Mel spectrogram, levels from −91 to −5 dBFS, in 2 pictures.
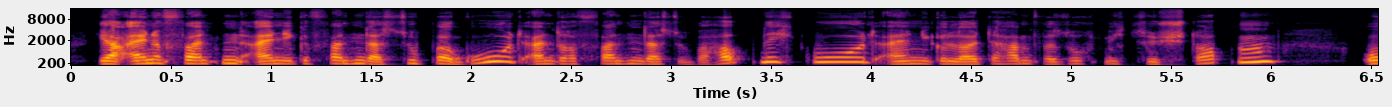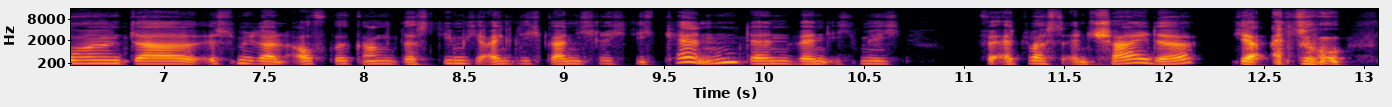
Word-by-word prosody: Ja, 175 -2 +8
eine 210 +3 +5
fanden 205 +1 +1
einige 185 +3 +2
fanden 195 +1 -2
das 150 -3 0
super 200 -1 -1
gut, 310 +6 0
andere 180 0 -2
fanden 185 +1 -5
das 160 -1 -4
überhaupt 140 - -4
nicht 300 0 0
gut. 295 -1 0
Einige 175 0 -4
Leute 165 +2 -2
haben 180 +1 -5
versucht, 170 +2 -12
mich 175 - -15
zu 155 - -11
stoppen 275 - 0 0.4
und 205 -1 0
da 175 -1 +6
ist - - -5
mir 205 -2 -6
dann 165 -3 +2
aufgegangen, 180 0 -4
dass 155 -2 -7
die 210 - -10
mich 200 -1 -5
eigentlich 185 0 -3
gar - - +2
nicht 175 -1 -8
richtig 165 -5 -14
kennen, 280 -1 +1
denn 185 -3 -1
wenn 165 0 +1
ich 155 - -20
mich 180 -2 -9 0.4
für - - -3
etwas 180 +1 -1
entscheide, 165 - +4 0.2
ja, - - +8
also, - - +1
185 Hz, 200 wpm, -26 LUFS, 170-210 Hz, 0.4 s, Ja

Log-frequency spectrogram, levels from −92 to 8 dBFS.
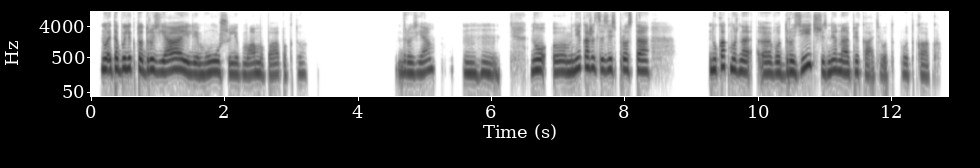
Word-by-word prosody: Ну 235 - +6
это 225 +2 +5
были 245 +2 +5
кто: 235 -2 +3
друзья 215 +1 +3
или 180 -4 +2
муж, 185 +3 -1
или 175 -1 -3
мама, 170 +1 -4
папа, 160 +1 -9
кто? 175 +4 -15 1.3
Друзья? 185 +3 -4 0.5
Мгм. 180 -2 -4 0.5
Ну, 220 +1 +3
э, 195 0 0
мне 205 +7 +2
кажется, 255 -4 +2
здесь 230 +1 0
просто 215 -2 0 0.9
ну 225 +1 +3
как 275 +2 +2
можно, 210 -5 +2
э, 180 0 -3
вот 185 -1 -1
друзей 200 - +3
чрезмерно 200 - 0
опекать? 185 -4 -6
Вот - - -11
вот 165 -2 -10
как? 150 -2 -12
195 Hz, 140 wpm, -22 LUFS, 175-220 Hz, 1.3 s, Ну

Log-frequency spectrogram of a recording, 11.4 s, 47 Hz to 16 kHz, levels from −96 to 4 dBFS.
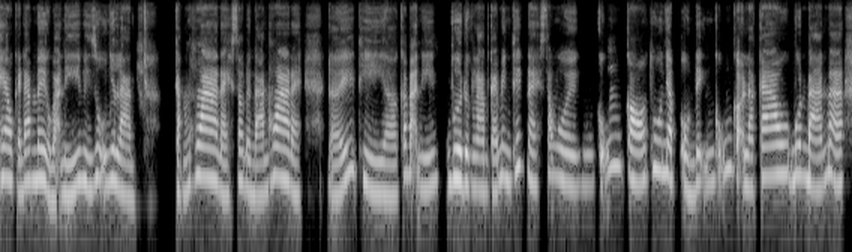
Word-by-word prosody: theo 260 -1 +2
cái 200 - -4
đam 245 +1 +1
mê 255 -2 +4
của - - -2
bạn 165 +2 -2
ấy, 185 +6 -1
ví 230 -3 0
dụ 250 +3 -2
như 240 +3 0
là 190 -5 0 0.6
cắm 185 - -3
hoa 265 -3 +6
này, 185 -5 -1
xong 245 +3 -3
rồi 200 - -4
bán 180 +1 -2
hoa 260 0 +4
này. 195 -3 -2 0.4
Đấy 240 - -2
thì, 200 -6 -2
ờ, 180 -1 -4
các 280 - -3
bạn - - +1
ấy 210 +3 -3 0.2
vừa 255 -1 +7
được 230 -2 0
làm 205 -1 -2
cái 200 0 -1
mình 255 -2 -2
thích 330 +5 -1
này, 235 -3 -1
xong - - -5
rồi 230 -4 -2 0.2
cũng - - -3 0.2
có 245 -1 +5
thu 320 -1 +1
nhập 275 -4 +3
ổn 205 -5 -2
định, 230 +1 -3
cũng, 315 +6 -4
gọi 320 - 0
là, 220 - 0
cao, 275 +4 +3
buôn 275 -1 0
bán 220 +2 +2
mà, 235 -6 +3
235 Hz, 250 wpm, -23 LUFS, 205-265 Hz, 0.6 s, vừa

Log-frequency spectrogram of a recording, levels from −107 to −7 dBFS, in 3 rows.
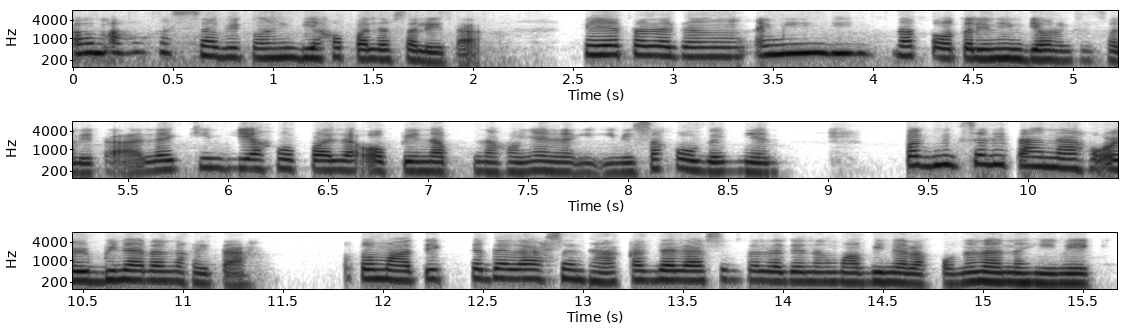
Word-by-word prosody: Hmm, 340 +1 +4
ako 355 +1 -5
kasi - - -17
sabi 270 -4 0
ko, 235 - -2
hindi 240 0 +2
ako 245 +1 -2
palasalita 215 -6 -1 0.5
kaya 300 0 +5
talagang 260 -3 0
I 285 - -5
mean, 335 +2 +6
hindi 330 - +5 0.2
not 275 0 +1
totally 230 -2 +2
na 230 0 +3
hindi 215 - +2
ako 210 -2 +2
nagsasalita, 190 -2 -7
ah, - - -8
like, 220 +1 0
hindi 250 -1 -3
ako 240 0 -1
pala 220 -1 +1
open 200 -1 0
up 195 - -8
na 195 -1 -6
kunyari, 200 +2 -3
naiinis 180 +1 -7
ako, 240 -2 +1
ganiyan. 195 -2 -2 0.6
'Pag 305 -1 +1
nagsalita 325 -1 +1
na 250 -2 +3
ako 240 - -2
or 225 - +5
binara 235 0 +3
na 215 -2 -5
kita, 185 -3 -5 0.5
automatic, 250 -1 +1
kadalasan, 255 -2 0
ha, 205 0 -3
kadalasan 235 0 +2
talaga 220 -2 -1
ng 210 0 -2
mga 200 -1 -1
binara 200 -3 +1
ko, 185 +1 -8
nananahimik. 195 -3 +2
230 Hz, 190 wpm, -20 LUFS, 205-255 Hz, 0.6 s, mean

